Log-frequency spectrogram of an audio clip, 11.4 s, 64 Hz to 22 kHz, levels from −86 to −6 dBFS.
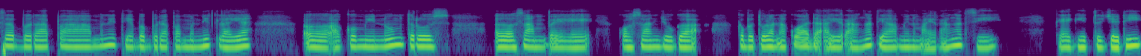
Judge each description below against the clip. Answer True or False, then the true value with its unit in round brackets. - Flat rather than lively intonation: True (1.4 semitones)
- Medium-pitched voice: True (170 Hz)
